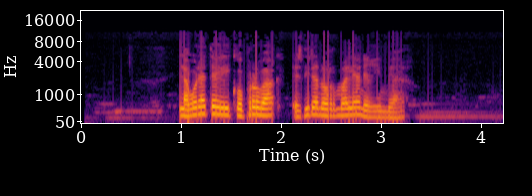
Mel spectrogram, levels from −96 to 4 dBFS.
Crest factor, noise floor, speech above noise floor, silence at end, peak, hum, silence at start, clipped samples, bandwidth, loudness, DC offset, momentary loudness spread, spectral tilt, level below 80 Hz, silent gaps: 20 dB; -55 dBFS; 32 dB; 1 s; -6 dBFS; none; 0.35 s; under 0.1%; 11.5 kHz; -23 LUFS; under 0.1%; 11 LU; -7 dB/octave; -54 dBFS; none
